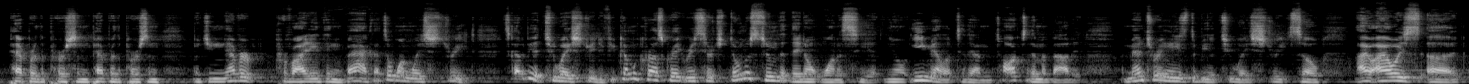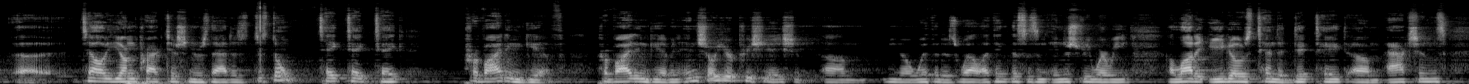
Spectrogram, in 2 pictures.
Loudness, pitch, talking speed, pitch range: -23 LUFS, 120 Hz, 215 wpm, 110-135 Hz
